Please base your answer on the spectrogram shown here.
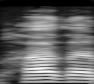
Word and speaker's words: هذا: the same thing with valleca so it is pronounced is written as zelicah but we burned the lika so haha so hatha means this so when do we use this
